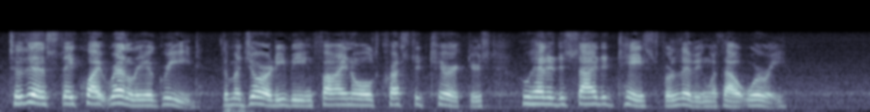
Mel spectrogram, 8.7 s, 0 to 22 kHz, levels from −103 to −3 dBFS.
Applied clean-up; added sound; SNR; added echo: none; none; none; none.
